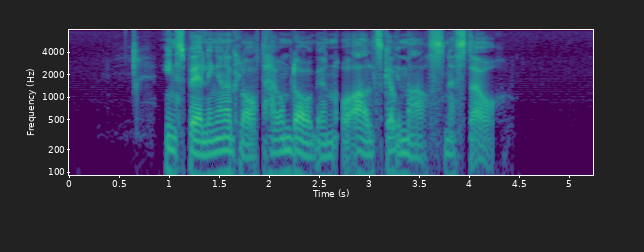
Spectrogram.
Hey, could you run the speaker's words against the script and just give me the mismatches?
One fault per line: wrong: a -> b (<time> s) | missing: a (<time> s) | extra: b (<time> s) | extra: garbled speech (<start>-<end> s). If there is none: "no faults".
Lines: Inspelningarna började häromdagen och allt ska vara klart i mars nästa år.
wrong: började -> klart (1.7 s)
missing: vara klart (3.3 s)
